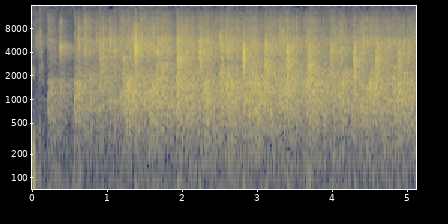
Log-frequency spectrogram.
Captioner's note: audience applauding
